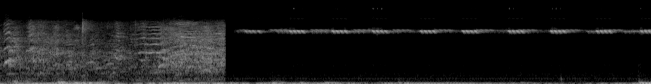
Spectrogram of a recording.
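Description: Crickets chirping as a comedic silence effect, steady rhythmic high chirps alone after a burst of canned laughter.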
